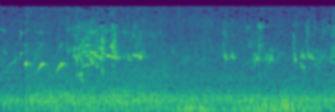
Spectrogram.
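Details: Sparrows feeding their chicks. Short downslurred chirps repeated at first, then scattered high squeaky notes, over a steady low background rumble.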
